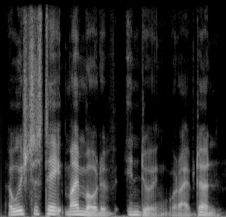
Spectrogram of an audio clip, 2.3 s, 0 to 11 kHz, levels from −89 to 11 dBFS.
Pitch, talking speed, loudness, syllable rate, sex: 130 Hz, 320 wpm, -19 LUFS, 7.3 syllables/s, male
